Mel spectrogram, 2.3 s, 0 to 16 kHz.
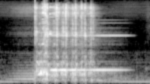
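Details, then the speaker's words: Gottlieb 1971 Home Run pinball machine, score motor stepping one stop after a single, double, triple or home run to reset relays: quick relay clatter with bright chimes about a second, dying away; normal score motor cycle. "So if you watch this video, these will twitch just barely. You can barely tell that they're even resetting."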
